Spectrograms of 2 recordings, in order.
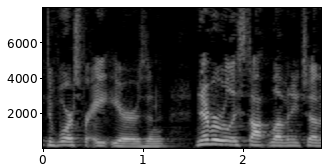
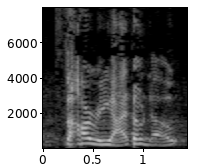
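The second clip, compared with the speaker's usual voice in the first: giggling through sorry, I don't know; laughing apology; 3 semitones higher, 8 dB louder than usual. Real, not acted. Embarrassed by her own joke to the audience, laughing apology. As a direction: let the laugh take over.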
